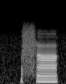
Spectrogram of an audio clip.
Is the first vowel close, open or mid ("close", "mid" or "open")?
open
